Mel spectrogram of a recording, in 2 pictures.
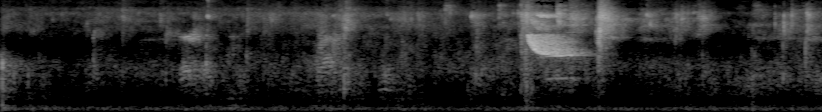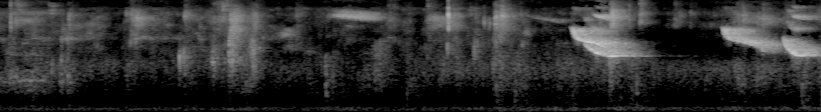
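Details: Baby monkey Duke, hurt and watched over by his mother Duchess, cries in sharp descending squeals that grow louder toward the end, amid quieter chirps, clicks and a low hum.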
